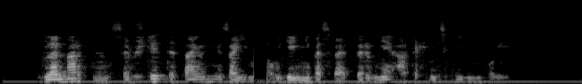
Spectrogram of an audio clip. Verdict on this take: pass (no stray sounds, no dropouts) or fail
fail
